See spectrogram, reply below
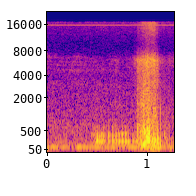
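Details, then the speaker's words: A brief, low, bubbling rumble from an adult's stomach, which the person remarks on and apologizes for: ordinary bowel gurgling (borborygmi). "me I'm sorry my stomach is like gurgling I hope you didn't hear that but if you did uh Paul I apologize"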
